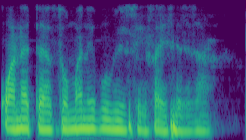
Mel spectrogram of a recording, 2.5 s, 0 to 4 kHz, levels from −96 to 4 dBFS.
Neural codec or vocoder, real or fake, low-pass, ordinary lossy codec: codec, 16 kHz, 2 kbps, FunCodec, trained on LibriTTS, 25 frames a second; fake; 3.6 kHz; none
